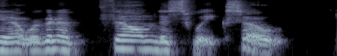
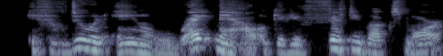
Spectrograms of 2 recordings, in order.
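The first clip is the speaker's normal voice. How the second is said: soft, hushed half-whisper, very close up; 3 semitones lower, 8 dB quieter than usual. Retelling an offer half-whispered in the middle of a scene: imitating someone half-whispering. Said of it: "stop and whisper in your ear".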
